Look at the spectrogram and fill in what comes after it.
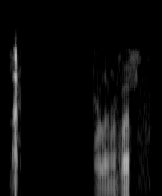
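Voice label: Raleigh Police Southeast District Dispatch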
